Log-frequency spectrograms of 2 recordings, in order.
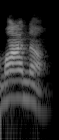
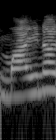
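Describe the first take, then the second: First: It is said with two plain 'a' vowels. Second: It is said with a 'y' glide after the first vowel. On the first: The speaker calls it right. "वो माना कहलाएगा" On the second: The speaker calls it wrong. "मायना नहीं होता है"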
